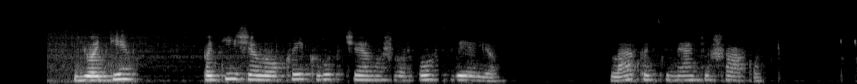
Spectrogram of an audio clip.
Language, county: Lithuanian, Vilnius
